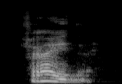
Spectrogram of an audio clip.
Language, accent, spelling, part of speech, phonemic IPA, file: French, Canada, frênes, noun, /fʁɛn/, LL-Q150 (fra)-frênes.wav
- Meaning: plural of frêne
